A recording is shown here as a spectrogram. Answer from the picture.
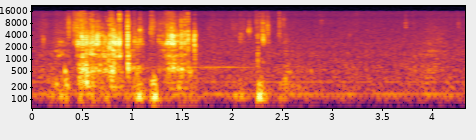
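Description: A brief rustling, crunching handling noise lasting about a second and a half, followed by a shorter, fainter rustle about two seconds in.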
